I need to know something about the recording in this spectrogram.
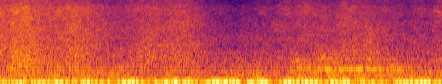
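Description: A steady, low buzzing hum under a hiss of background noise.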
